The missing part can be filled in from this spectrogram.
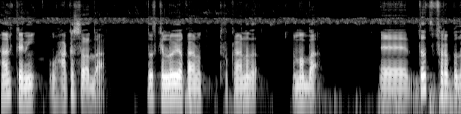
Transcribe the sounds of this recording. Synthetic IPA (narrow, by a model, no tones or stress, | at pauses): hɐlkʰɐnɪ | wʔɑ̰ħɑːkʰɐsɔʕd̪a̰ː | d̪̥ɐd̪̚kʰɐnlɔːjɑqɑːnɔt̪ʰʊrkʰaːnɐðɐ̰ | ɐmɐβɐ̰ | ɛːd̪ɐd̪fɐɾɐbɐð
